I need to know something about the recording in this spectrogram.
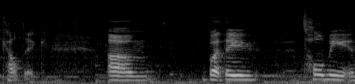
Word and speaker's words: Celtic: He or she says, Celtic is pronounced with a hard C, so Celtic with like a K, linguistic ethnic group, so not Celtic, that's the football team.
